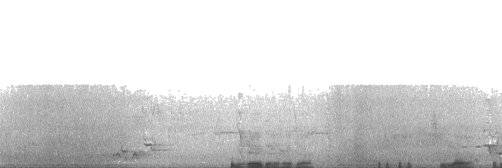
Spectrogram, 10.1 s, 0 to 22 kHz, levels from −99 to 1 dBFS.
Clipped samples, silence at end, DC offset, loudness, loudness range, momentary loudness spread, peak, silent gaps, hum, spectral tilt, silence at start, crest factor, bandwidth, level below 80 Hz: under 0.1%; 0 s; under 0.1%; -34 LUFS; 8 LU; 20 LU; -16 dBFS; none; none; -6.5 dB/octave; 0 s; 18 dB; 11 kHz; -46 dBFS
